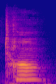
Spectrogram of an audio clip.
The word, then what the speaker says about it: temps: So you're basically pronouncing the E-M as a nasal sound, and it's the exact same sound as in the word enfant. So in the word enfant,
